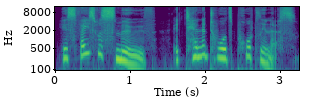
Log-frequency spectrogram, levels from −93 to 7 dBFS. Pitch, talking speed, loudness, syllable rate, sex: 225 Hz, 145 wpm, -19 LUFS, 4.3 syllables/s, female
